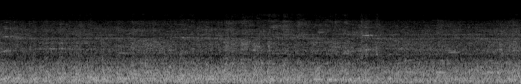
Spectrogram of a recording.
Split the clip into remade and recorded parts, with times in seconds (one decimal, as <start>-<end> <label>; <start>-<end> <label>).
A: 0.0-5.2 recorded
